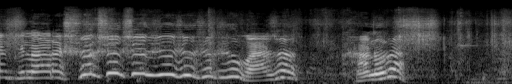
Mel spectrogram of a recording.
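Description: A middle-aged man calls out loudly nearby, his voice sliding up and down.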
